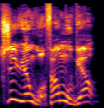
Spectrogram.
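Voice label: Chinese (Taiwan) Speech Quick Commands Ally Ship; World Of Warships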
